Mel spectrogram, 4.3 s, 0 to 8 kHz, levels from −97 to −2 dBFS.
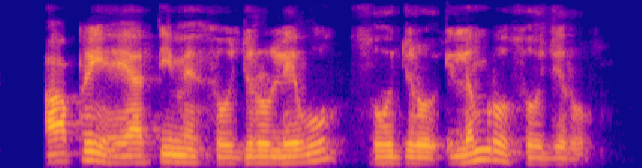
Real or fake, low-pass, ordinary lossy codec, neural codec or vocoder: fake; 7.2 kHz; AAC, 32 kbps; codec, 44.1 kHz, 7.8 kbps, DAC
